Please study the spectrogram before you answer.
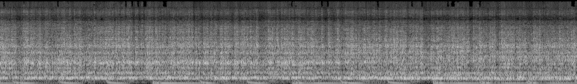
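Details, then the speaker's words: ARSHIA Turbo Force 3000 meat grinder switched on makes a loud harsh grinding over the motor hum, with a rough pulse about twice a second, traced to the gearbox. Gearbox grinding from dry gears. "When I turn it on, it makes a loud strange noise."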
